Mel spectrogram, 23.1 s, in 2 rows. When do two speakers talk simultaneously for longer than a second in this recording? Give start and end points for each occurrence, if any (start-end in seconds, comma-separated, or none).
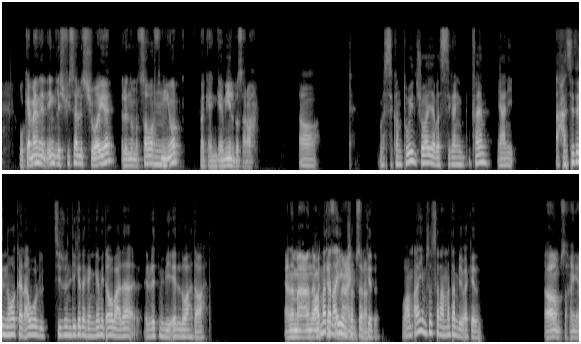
17.7-19.0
